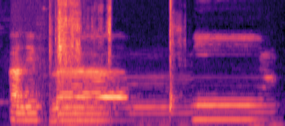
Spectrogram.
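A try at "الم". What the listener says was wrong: Yang pertama, lamnya masih agak kurang panjang ya. Agak kurang panjang. Kemudian dari lam ke mim, nah itu ditekannya agak kurang lama ya.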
